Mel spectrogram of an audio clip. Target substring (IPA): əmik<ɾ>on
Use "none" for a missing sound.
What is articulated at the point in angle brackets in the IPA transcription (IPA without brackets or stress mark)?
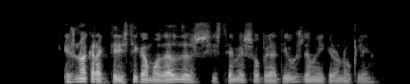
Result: ɾ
